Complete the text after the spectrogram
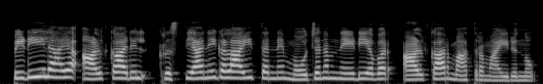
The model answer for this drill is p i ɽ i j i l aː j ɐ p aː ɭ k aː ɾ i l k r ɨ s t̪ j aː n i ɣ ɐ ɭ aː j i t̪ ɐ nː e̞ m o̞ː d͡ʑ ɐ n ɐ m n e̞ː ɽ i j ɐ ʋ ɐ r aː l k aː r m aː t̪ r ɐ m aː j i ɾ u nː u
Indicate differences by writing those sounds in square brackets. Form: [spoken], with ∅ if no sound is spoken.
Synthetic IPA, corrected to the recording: p i ɽ i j i l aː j ɐ [ʔ] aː ɭ k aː ɾ i l k r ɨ s t̪ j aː n i ɣ ɐ ɭ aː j i t̪ ɐ nː e̞ m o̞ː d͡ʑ ɐ n ɐ m n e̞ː ɽ i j ɐ ʋ ɐ r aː [ɭ] k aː r m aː t̪ r ɐ m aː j i ɾ u nː u

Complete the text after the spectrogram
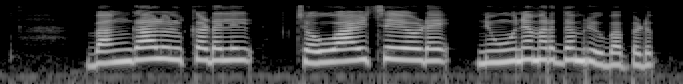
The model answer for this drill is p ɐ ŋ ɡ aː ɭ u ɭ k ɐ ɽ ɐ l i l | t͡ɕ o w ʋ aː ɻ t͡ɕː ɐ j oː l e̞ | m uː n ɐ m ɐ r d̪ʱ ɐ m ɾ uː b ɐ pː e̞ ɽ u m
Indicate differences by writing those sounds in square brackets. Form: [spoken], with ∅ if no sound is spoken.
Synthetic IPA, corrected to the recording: [b] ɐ ŋ ɡ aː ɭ u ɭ k ɐ ɽ ɐ l i l | t͡ɕ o w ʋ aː ɻ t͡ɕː ɐ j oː [ɽ] e̞ | [n] uː n ɐ m ɐ r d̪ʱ ɐ m ɾ uː b ɐ pː e̞ ɽ u m

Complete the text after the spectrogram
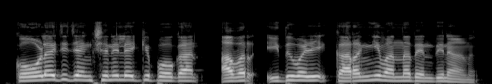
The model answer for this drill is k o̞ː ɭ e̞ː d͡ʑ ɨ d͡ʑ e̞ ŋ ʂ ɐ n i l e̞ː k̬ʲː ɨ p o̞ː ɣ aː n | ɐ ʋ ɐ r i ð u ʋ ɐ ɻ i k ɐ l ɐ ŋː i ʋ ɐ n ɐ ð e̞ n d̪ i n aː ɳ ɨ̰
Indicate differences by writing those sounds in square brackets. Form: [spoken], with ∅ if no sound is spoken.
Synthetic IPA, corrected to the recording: k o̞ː ɭ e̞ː d͡ʑ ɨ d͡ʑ e̞ ŋ ʂ ɐ n i l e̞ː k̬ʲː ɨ p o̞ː ɣ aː n | ɐ ʋ ɐ r i ð u ʋ ɐ ɻ i k ɐ [r] ɐ ŋː i ʋ ɐ [nː] ɐ ð e̞ n d̪ i n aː ɳ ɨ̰

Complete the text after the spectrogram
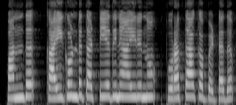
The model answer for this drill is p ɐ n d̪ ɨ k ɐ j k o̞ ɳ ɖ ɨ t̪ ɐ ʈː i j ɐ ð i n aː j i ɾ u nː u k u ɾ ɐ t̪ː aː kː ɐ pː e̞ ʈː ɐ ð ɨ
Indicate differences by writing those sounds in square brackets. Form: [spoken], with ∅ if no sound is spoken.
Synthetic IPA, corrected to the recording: p ɐ n d̪ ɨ k ɐ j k o̞ ɳ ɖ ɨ t̪ ɐ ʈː i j ɐ ð i n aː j i ɾ u nː u [p] u [r] ɐ t̪ː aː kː ɐ pː e̞ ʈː ɐ ð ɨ

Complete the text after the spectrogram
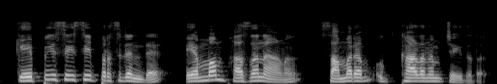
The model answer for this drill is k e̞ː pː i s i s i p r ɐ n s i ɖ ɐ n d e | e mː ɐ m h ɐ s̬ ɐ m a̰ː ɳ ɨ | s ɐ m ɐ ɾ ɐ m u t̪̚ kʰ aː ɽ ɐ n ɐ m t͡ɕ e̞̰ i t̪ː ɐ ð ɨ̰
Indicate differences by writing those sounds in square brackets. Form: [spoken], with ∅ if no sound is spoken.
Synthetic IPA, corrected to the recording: k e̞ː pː i s i s i p r ɐ [∅] s i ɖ ɐ n d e | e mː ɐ m h ɐ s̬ ɐ [n] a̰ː ɳ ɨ | s ɐ m ɐ ɾ ɐ m u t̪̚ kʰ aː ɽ ɐ n ɐ m t͡ɕ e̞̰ [j] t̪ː ɐ ð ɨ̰

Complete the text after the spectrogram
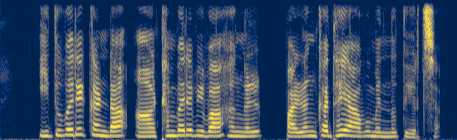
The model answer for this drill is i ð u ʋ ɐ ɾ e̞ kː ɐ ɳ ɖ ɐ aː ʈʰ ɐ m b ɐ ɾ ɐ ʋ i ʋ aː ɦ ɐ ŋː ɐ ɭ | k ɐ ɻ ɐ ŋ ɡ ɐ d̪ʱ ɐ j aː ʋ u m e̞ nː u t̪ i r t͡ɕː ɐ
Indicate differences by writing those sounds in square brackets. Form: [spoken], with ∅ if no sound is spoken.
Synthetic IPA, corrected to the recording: i ð u ʋ ɐ ɾ e̞ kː ɐ ɳ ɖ ɐ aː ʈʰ ɐ m b ɐ ɾ ɐ ʋ i ʋ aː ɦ ɐ ŋː ɐ ɭ | [p] ɐ ɻ ɐ ŋ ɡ ɐ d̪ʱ ɐ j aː ʋ u m e̞ nː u t̪ [iː] r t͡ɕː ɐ

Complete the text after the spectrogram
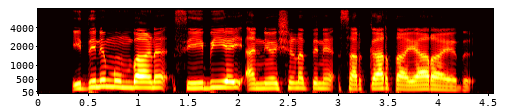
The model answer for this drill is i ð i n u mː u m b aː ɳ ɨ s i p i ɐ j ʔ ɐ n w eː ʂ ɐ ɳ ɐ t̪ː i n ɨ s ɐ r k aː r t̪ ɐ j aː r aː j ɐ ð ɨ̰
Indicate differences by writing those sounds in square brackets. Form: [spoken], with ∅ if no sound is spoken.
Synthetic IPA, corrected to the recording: i ð i n u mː u m b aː ɳ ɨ s i [b] i ɐ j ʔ ɐ n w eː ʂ ɐ ɳ ɐ t̪ː i n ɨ s ɐ r k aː r t̪ ɐ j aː r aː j ɐ ð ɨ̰

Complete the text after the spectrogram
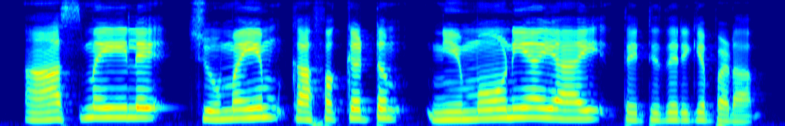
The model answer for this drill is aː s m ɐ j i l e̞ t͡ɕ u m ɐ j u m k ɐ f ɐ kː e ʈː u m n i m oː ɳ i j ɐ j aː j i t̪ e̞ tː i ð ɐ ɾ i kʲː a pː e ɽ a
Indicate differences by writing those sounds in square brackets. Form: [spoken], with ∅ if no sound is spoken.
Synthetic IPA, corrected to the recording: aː s m ɐ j i l e̞ t͡ɕ u m ɐ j u m k ɐ f ɐ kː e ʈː u m n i m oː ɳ i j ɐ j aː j i t̪ e̞ tː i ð ɐ ɾ i kʲː [ɐ] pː e ɽ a

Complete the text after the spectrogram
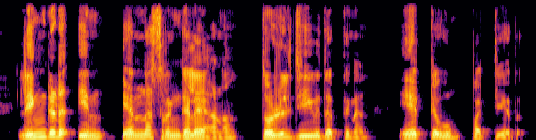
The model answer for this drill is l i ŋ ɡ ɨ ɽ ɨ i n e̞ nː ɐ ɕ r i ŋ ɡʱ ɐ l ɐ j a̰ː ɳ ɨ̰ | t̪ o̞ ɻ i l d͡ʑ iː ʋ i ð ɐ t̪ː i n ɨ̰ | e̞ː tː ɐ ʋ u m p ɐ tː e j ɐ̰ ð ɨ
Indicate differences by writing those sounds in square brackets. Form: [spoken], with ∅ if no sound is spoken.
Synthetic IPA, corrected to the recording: l i ŋ ɡ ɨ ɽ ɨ i n e̞ nː ɐ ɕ r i ŋ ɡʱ ɐ l ɐ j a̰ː ɳ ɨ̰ | t̪ o̞ ɻ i l d͡ʑ iː ʋ i ð ɐ t̪ː i n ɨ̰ | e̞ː tː ɐ ʋ u m p ɐ tː [i] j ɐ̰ ð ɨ

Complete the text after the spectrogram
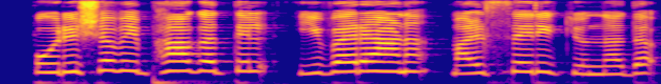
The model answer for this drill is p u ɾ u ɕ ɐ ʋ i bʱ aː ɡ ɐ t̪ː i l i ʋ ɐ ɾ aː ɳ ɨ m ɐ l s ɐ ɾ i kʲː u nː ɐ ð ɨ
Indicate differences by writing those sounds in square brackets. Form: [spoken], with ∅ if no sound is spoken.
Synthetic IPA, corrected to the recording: p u ɾ u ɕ ɐ ʋ i bʱ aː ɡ ɐ t̪ː i l i ʋ ɐ ɾ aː ɳ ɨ m ɐ l s ɐ ɾ i kʲː u nː ɐ ð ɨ

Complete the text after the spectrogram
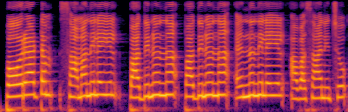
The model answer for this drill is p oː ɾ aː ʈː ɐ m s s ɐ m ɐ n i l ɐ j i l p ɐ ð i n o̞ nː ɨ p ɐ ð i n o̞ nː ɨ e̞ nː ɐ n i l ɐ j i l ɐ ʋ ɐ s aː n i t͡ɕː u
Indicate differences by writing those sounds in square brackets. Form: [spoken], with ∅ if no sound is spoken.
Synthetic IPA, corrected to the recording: p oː ɾ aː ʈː ɐ m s s ɐ m ɐ n i l ɐ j i l p ɐ ð i n o̞ nː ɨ p ɐ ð i n o̞ nː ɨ e̞ nː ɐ n i l ɐ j i l ɐ ʋ ɐ s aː n i t͡ɕː u

